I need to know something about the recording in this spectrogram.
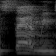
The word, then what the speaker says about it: salmon: If you pronounce the L in salmon, You're gonna get blocked.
